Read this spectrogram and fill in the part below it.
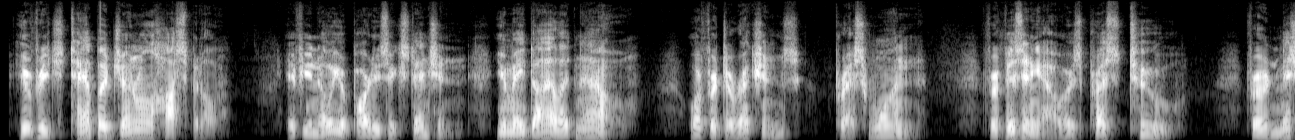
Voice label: Messages on Hold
